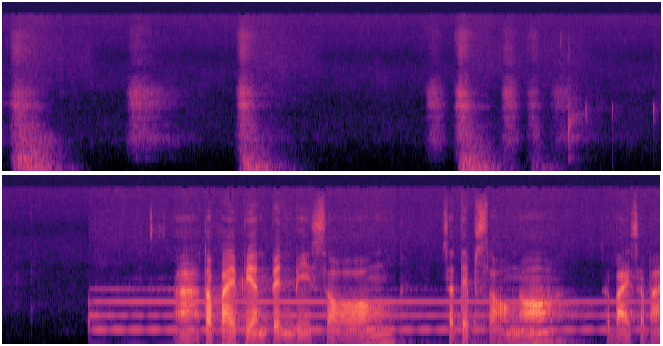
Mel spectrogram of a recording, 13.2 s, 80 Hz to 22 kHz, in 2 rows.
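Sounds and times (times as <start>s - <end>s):
short forceful sniffs through the nose: 0.0s - 0.6s, 1.2s - 2.8s, 4.2s - 5.8s
short ringing bell-like tone: 7.5s - 13.1s
speech: 8.4s - 13.1s.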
